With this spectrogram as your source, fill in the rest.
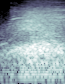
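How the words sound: It is said with strong attitude.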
